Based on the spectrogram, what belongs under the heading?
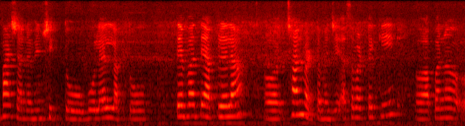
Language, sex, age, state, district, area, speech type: Marathi, female, 18-30, Maharashtra, Solapur, urban, spontaneous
